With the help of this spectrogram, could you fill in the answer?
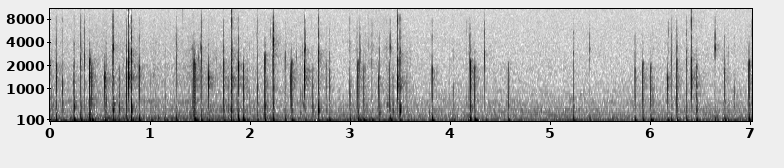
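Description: Fingertips tap and scratch the rubber button keys and casing of a small, solid black plastic stream deck controller held in both hands close to the mic. Rapid, dry, clicky taps with bright edges ring only briefly over a soft low rumble and scratchy rustle. The tapping thins to a quieter patch midway before picking up again.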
